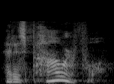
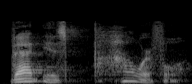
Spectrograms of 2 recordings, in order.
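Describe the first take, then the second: First: Much softer, leaning on "powerful"; hushed awe. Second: Slow, hushed and much softer; hushed awe. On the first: Pastor repeating to congregation, soft lean on "powerful". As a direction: press "powerful" gently in a hush. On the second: Pastor to congregation, slow hushed awe. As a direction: let it sink in, barely above a breath. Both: Real, not acted.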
